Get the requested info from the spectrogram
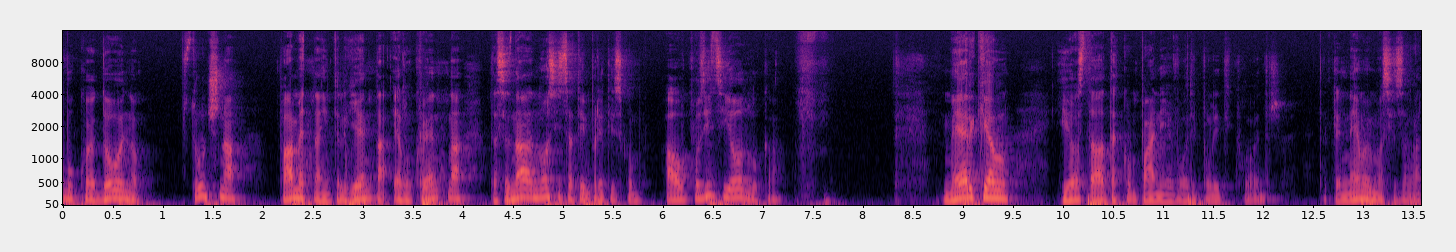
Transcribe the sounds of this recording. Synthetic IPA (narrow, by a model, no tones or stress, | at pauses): bukojajed̪o̞ʋoʎno̞ | st̪ɾut͡ʃna | pame̞t̪naint̪e̞liɡe̞nt̪naʔe̞lo̞kʋe̞nt̪nad̪̥aseano̞sisat̪iːmpɾiːt̪isko̞mauopo̞ziːt̪sieo̞d̪lˠuka | me̞ɾke̞l | io̞st̪alat̪ako̞mpanijeʋo̞d̪ipo̞lit̪i̥kuo̰ʋejd̪rʒ̥aʋeed̪̥aklene̞mojmo̞sezaʋaɾ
